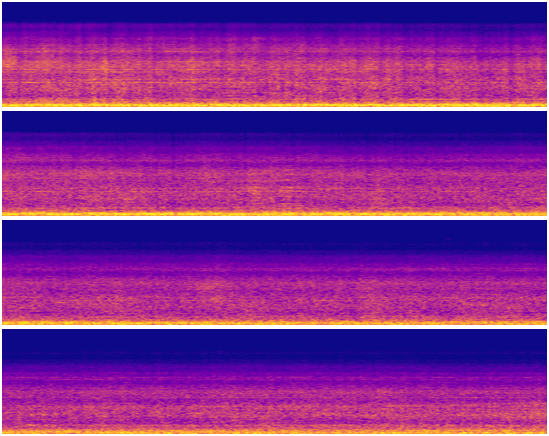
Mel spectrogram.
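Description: Freight train of tank cars rolling past, a steady rumble of steel wheels on rail.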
